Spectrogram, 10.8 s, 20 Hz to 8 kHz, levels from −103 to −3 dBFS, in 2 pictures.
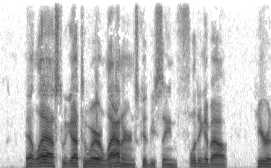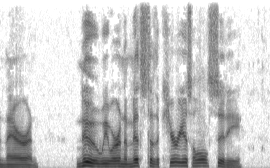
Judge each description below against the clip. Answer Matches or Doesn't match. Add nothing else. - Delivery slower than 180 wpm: Matches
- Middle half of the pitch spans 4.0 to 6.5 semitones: Matches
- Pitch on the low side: Matches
